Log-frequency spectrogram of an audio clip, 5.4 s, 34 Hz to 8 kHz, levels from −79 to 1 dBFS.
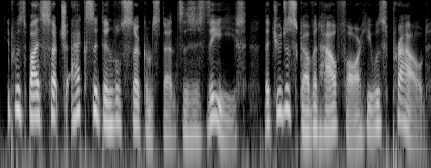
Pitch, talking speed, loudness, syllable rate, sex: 130 Hz, 180 wpm, -21 LUFS, 5.2 syllables/s, male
